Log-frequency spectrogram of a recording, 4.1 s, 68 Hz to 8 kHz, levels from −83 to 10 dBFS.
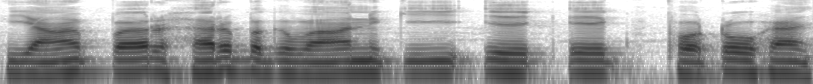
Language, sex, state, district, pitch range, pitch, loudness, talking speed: Hindi, male, Punjab, Fazilka, 125-135 Hz, 130 Hz, -15 LUFS, 130 wpm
